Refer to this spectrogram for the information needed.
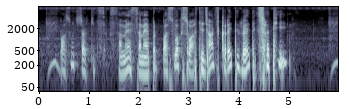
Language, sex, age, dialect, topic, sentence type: Maithili, male, 18-24, Southern/Standard, agriculture, statement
